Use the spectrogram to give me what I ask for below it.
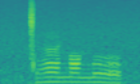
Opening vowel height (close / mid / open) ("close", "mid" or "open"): open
